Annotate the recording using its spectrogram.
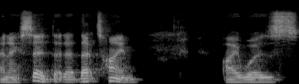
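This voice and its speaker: Speaking at a fairly slow pace, a man with an English accent uses a medium pitch. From London, England. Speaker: rabbi. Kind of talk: interview conversation. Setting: video call.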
